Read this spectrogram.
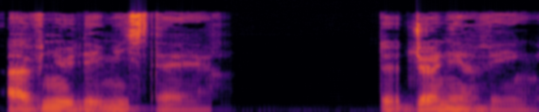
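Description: A man reading a novel aloud as an audiobook narrator, in a calm, measured way. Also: deep voice, no room sound, clean studio sound.

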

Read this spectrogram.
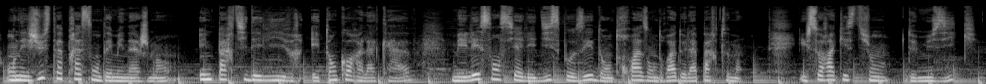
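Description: Woman narrator, fairly low pitch, calm, scripted, music behind. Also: normal speed. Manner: calm, literary delivery. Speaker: program narrator.

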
